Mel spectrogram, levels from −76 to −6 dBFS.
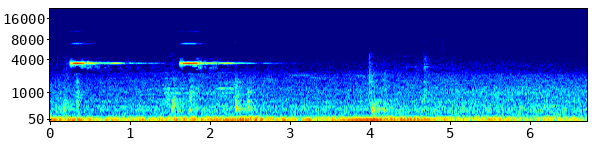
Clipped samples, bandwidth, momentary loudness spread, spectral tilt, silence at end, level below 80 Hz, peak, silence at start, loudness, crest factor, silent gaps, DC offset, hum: under 0.1%; 7.4 kHz; 21 LU; -4 dB/octave; 0 s; -28 dBFS; -8 dBFS; 0 s; -22 LUFS; 18 dB; none; under 0.1%; none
